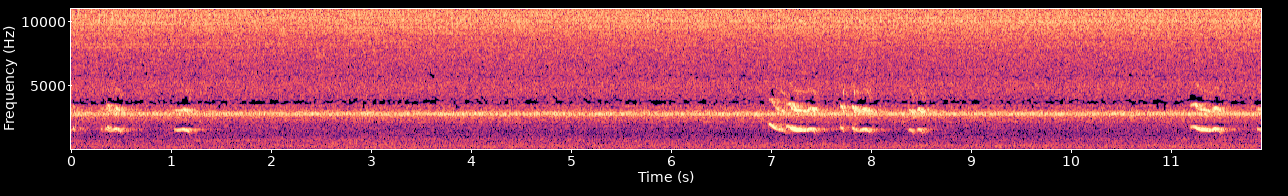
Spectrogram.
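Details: Outside a studio window, a pair of toucans exchanges short, downslurred yelps in small groups of two to four, separated by long pauses, with an unbroken insect drone behind.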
